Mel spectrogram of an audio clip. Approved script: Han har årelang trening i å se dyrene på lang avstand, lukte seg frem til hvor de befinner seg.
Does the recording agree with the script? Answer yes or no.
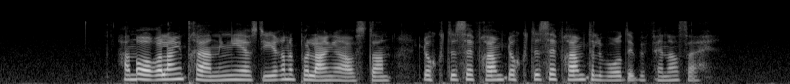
no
